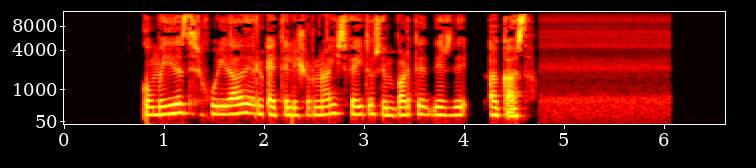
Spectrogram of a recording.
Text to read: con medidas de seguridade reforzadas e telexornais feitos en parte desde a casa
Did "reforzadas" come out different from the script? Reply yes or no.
yes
